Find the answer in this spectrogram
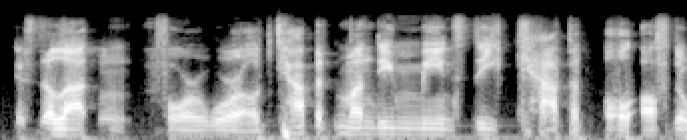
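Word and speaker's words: Caput Mundi: its own definition Mundy yeah well I mean it's Latin so it's pronounced capit Mundi we can't use th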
